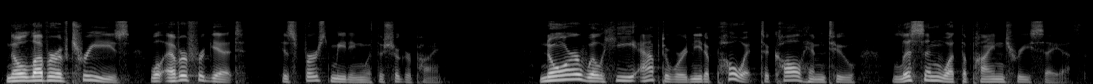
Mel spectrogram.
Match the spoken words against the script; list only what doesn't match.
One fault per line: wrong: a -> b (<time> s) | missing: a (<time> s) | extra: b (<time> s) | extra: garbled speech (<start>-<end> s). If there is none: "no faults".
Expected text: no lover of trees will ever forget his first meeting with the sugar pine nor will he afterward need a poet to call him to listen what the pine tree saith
no faults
